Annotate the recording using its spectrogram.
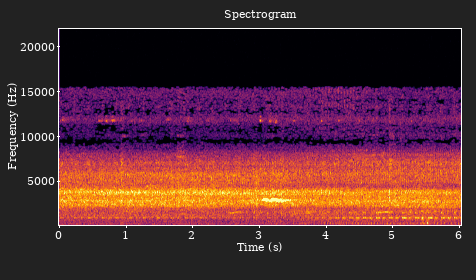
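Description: Tow truck engine idling steadily, with a brief high-pitched tone about three seconds in.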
